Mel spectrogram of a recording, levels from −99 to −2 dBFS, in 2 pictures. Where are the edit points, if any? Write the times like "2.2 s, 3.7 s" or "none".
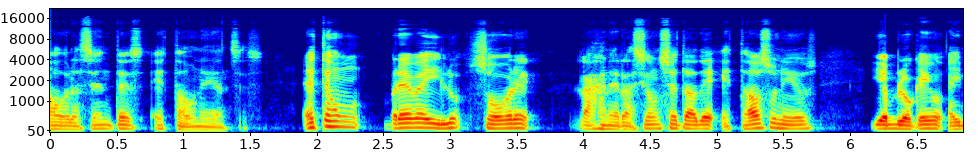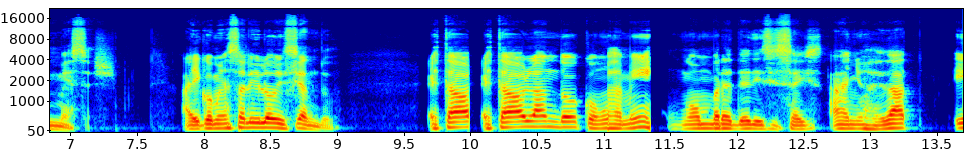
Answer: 6.7 s, 10.0 s, 11.0 s, 11.3 s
